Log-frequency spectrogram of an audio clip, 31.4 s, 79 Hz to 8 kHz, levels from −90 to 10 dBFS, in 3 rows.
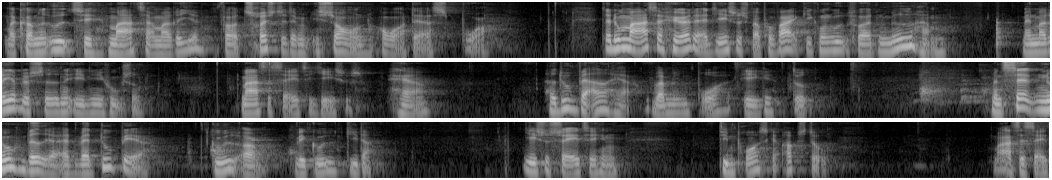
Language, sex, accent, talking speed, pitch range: Danish, male, native, 150 wpm, 125-160 Hz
